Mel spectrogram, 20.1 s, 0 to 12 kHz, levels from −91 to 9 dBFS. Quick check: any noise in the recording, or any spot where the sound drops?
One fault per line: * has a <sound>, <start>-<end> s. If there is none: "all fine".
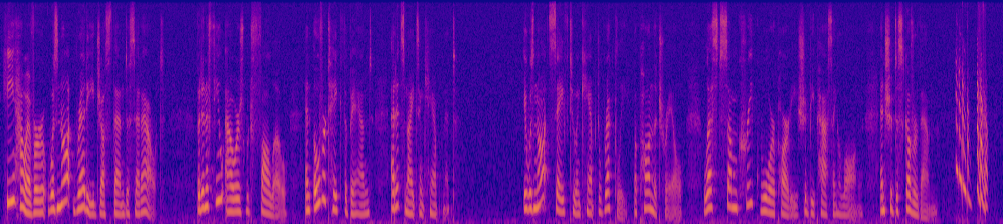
* has a chirp, 19.1-19.8 s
